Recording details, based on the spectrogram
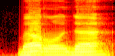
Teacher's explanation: di sini ra-nya tebal yaitu ra takhim, karena sebelum ra sukun ada huruf berharakat fathah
